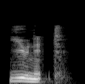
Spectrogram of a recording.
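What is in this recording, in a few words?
"unit", British English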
